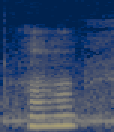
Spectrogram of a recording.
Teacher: विव्रत स्वर मतलब जब हम आ बोलते हैं तो हमारा मुख जो है वो अधिक खुला रहता है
